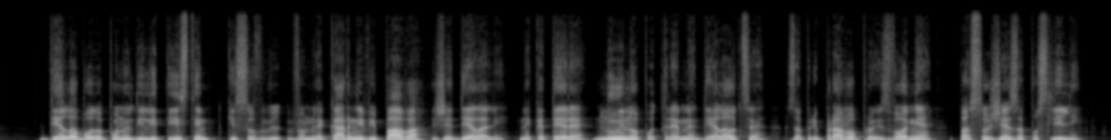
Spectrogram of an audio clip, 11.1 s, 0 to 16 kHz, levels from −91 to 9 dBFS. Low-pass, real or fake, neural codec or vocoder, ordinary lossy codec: 14.4 kHz; fake; autoencoder, 48 kHz, 32 numbers a frame, DAC-VAE, trained on Japanese speech; none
